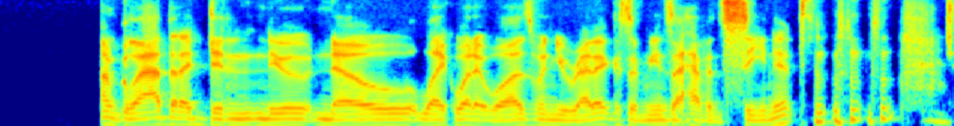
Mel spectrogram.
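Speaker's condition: No condition

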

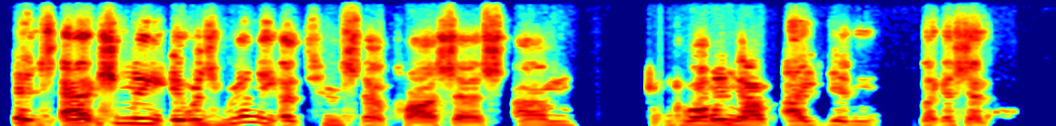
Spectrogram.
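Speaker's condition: Bilateral cleft lip and palate; surgeries needed to function normally with eating, speaking, drinking

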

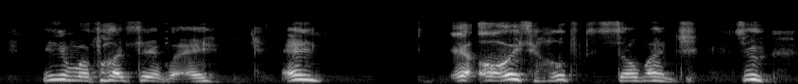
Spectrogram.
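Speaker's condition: Cerebral palsy; cerebral palsy since childhood

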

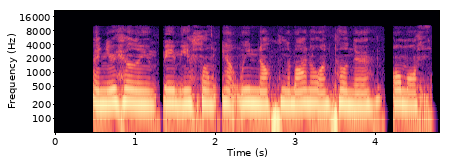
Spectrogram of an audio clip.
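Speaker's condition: Cleft palate; congenital, affected ears, teeth and nose, 5 or 6 ear tubes for lifelong chronic ear infections; predicted at birth mute or severely impeded, speech classes once or twice weekly through elementary school

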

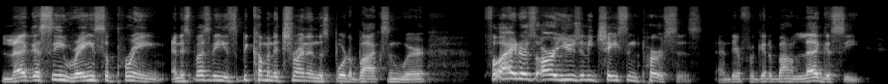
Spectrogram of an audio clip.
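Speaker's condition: No condition

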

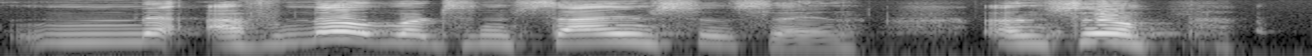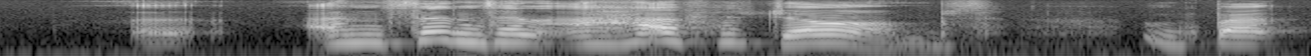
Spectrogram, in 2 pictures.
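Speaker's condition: Cerebral palsy; from birth; affects verbal speech

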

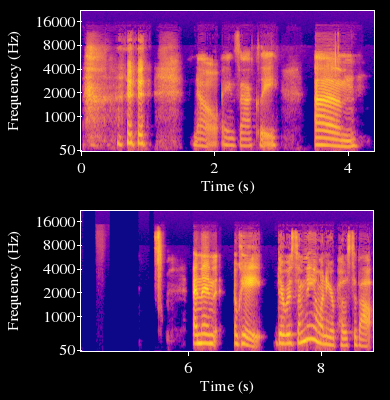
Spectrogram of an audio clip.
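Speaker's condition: No condition

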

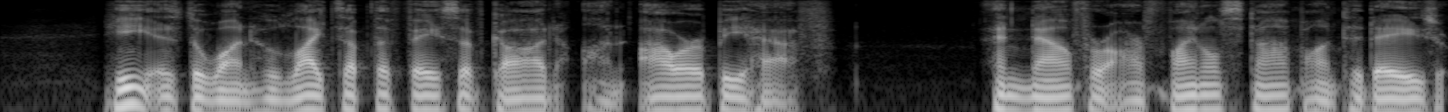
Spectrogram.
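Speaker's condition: No condition

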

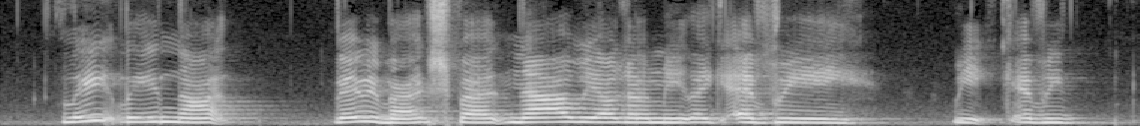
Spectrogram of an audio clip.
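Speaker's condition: Down syndrome; speaking among more difficult things, way of talking might seem weird

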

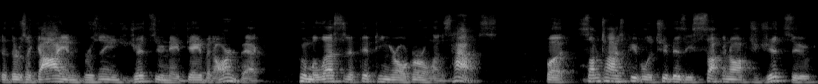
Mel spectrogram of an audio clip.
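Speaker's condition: Cleft palate; congenital cleft palate

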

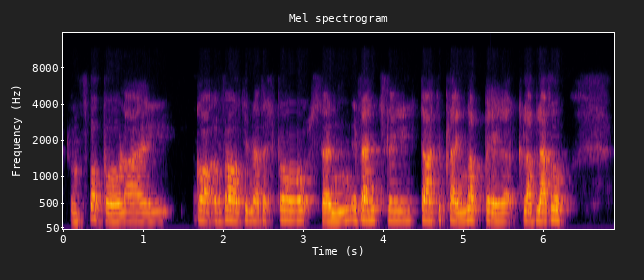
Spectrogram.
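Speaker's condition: Profound deafness, congenital profound deafness; hours daily

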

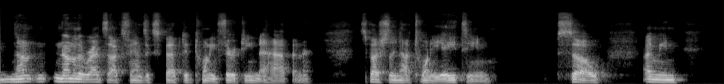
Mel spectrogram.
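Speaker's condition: No condition

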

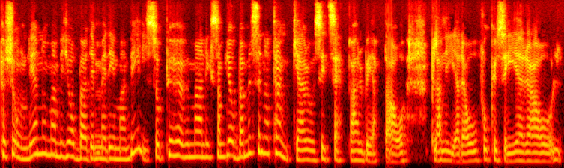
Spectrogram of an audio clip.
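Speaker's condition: No condition

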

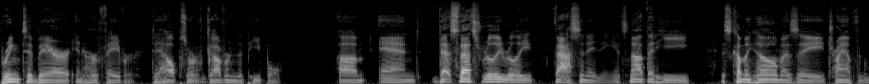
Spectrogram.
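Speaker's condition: No condition

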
